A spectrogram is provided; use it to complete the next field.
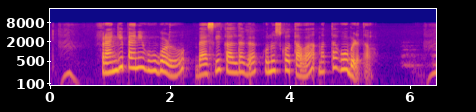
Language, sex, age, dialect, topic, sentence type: Kannada, female, 36-40, Northeastern, agriculture, statement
